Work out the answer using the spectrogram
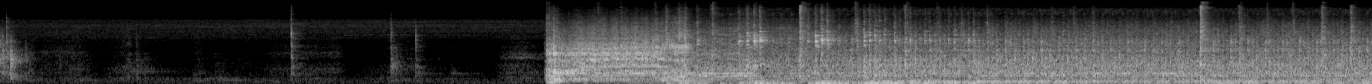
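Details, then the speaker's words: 1947 Farmall A tractor started cold; it normally sputters and dies once hot with an overheating ignition coil: quiet, then catches and settles into a steady even beat with no misses; normal running. "Yeah. The terrible thing is despite its problems, it it sounds beautiful. It runs great until the moment it doesn't."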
